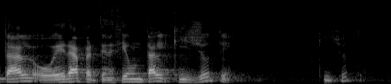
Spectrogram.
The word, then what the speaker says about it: Quijote: ¿Y cómo se pronuncia Quijote? Pues nosotros lo pronunciamos Quijote con J, pero ¿cómo se pronuncia Quijote? Quillote sería la J. Quillote.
